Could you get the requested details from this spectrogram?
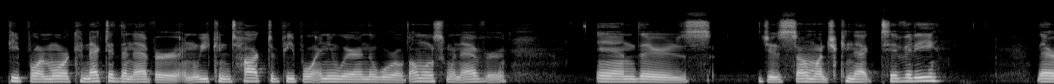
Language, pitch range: English, 115-140 Hz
